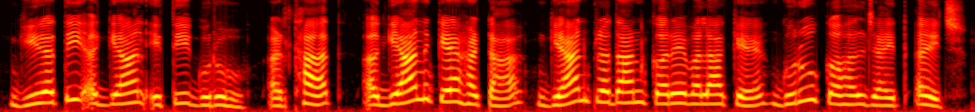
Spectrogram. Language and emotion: Maithili, neutral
